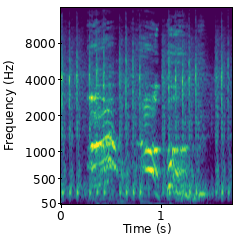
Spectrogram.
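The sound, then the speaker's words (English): A loud, rapid burst of M16 rifle gunfire shooting a person in the arm, sharp cracking shots running together in a fast, steady stream for under two seconds with no voices. “I have an M16 and there's nothing you can do about it.”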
